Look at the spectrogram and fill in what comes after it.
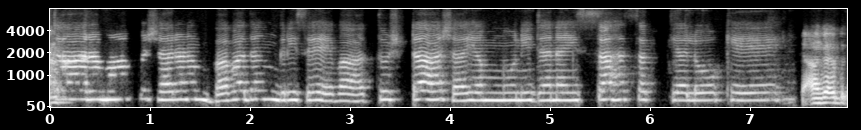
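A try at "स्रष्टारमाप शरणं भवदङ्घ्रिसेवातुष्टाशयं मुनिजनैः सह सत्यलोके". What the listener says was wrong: Just take care of the comma after Sharanam and Tushtasayam, okay? And the pause and the yeah.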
